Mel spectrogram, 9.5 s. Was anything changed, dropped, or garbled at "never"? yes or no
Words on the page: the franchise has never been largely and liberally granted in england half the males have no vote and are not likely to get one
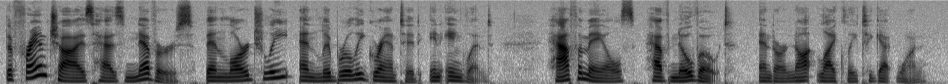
yes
